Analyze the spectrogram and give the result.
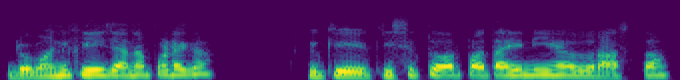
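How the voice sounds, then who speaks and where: A man's voice: high voice, fast, no room sound, highs cut off. A male English grammar teacher, explaining rules in an online class and often checking in with students by name.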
